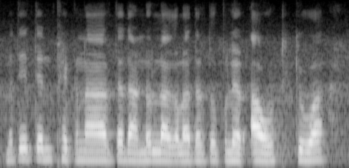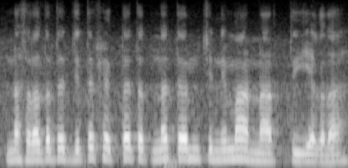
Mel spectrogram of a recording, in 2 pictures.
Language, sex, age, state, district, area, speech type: Marathi, male, 18-30, Maharashtra, Sangli, urban, spontaneous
